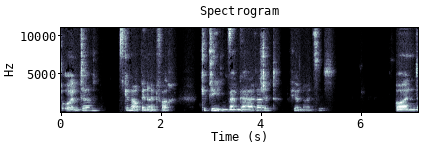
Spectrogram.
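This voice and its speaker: Guest voice: gravelly, lowish American woman in her fifties, halting with many fillers, echoey room. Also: darkish tone. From United States (Detroit). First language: English. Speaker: interview guest. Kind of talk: casual interview talk.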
